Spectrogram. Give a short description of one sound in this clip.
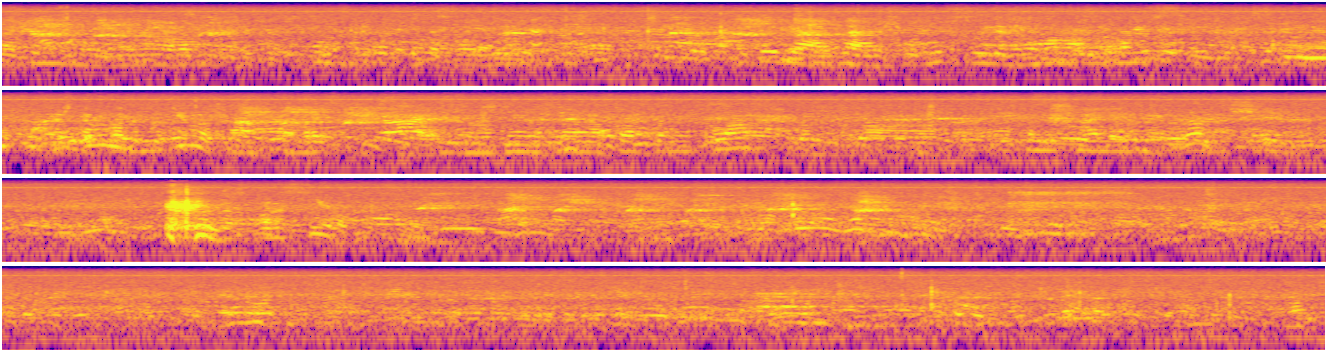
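A crowd of people chatters outdoors in the background.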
